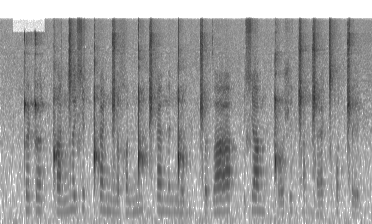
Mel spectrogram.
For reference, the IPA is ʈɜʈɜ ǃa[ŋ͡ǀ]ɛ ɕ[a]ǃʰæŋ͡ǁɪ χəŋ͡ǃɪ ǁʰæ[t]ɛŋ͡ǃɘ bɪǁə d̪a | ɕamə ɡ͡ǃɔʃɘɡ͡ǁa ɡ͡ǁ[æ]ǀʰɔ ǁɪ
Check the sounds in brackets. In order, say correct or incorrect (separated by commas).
correct, incorrect, incorrect, correct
